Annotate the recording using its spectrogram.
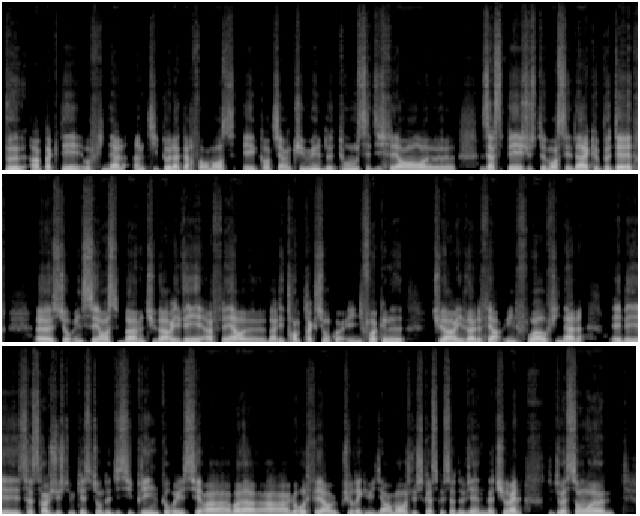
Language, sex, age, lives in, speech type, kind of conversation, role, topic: French, male, 30-34, France, conversation, advice, advisor, Comment retrouver la motivation après plusieurs échecs ?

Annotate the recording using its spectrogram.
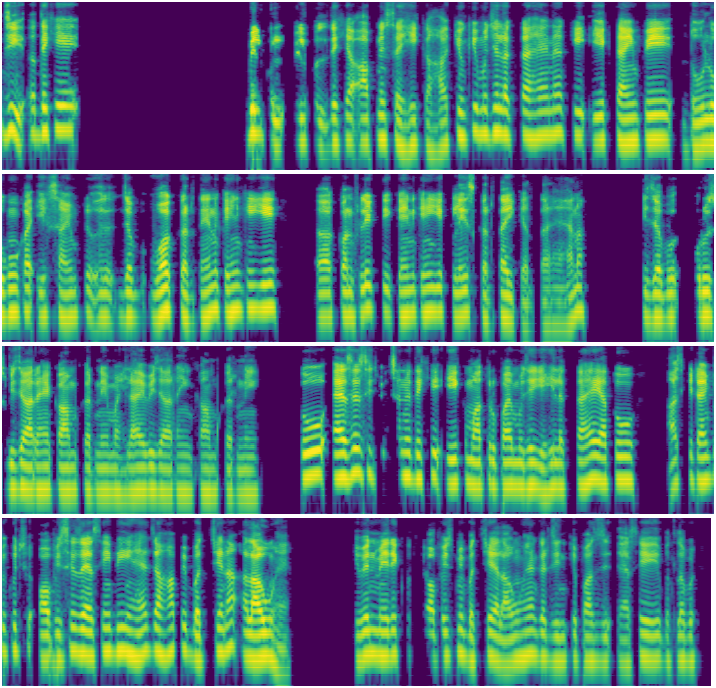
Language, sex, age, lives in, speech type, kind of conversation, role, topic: Hindi, male, 25-29, India, conversation, podcast, guest, Acts of service, jaise khana banana, tumhare liye kitne important hote hain?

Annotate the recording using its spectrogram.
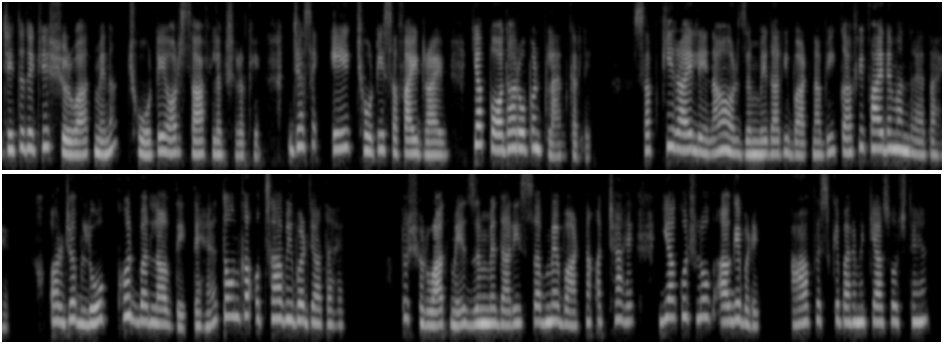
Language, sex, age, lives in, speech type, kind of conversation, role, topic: Hindi, female, 40-44, India, read, expert-assistant, expert, अगर हमें अपने आसपास के पर्यावरण की रक्षा करनी हो, तो सबसे पहले किन चीज़ों पर ध्यान देना चाहिए?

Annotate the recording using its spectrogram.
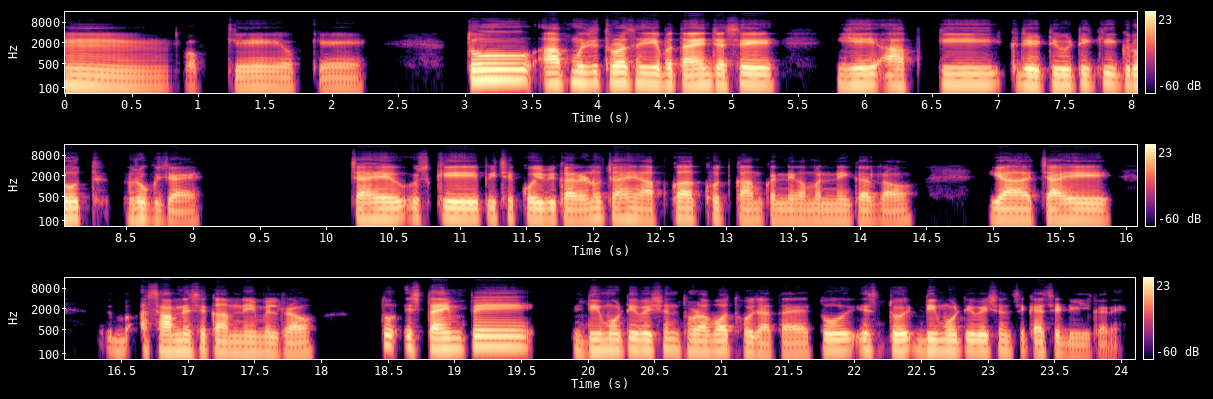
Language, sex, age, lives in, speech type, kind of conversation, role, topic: Hindi, male, 25-29, India, conversation, podcast, host, Kaise pata chale ki tumhari creativity grow kar rahi hai?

